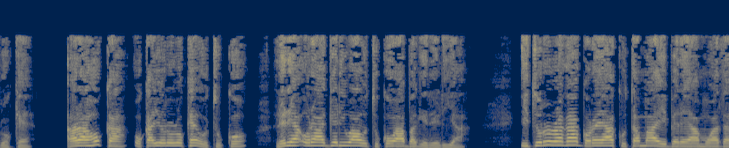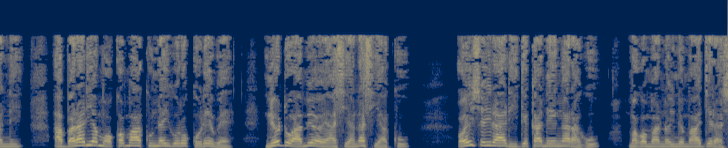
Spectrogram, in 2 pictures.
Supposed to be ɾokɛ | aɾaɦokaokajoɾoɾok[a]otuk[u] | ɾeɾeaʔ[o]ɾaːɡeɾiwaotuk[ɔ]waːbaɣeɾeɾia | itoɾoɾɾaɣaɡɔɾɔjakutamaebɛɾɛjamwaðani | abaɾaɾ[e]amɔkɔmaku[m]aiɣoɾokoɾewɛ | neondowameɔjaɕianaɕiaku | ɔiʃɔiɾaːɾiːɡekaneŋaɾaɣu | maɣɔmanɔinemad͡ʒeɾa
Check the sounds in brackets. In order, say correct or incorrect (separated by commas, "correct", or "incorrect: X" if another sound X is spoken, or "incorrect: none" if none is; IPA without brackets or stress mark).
incorrect: ɛ, incorrect: o, correct, incorrect: o, incorrect: i, incorrect: n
